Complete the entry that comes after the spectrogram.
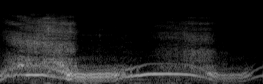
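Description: A cat meows twice in succession, each call a drawn-out, rising-then-falling wail with a raspy edge, loud with no talking around it.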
